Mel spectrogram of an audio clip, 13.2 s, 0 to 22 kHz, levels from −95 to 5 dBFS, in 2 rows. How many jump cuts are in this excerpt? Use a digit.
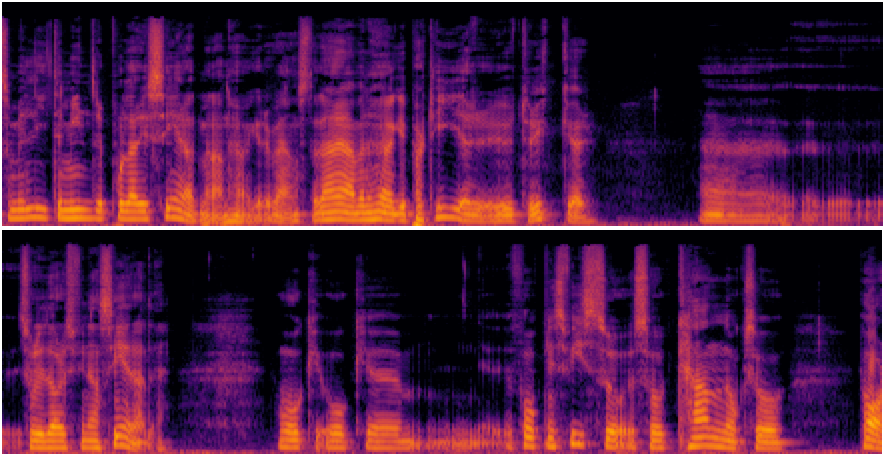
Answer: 1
